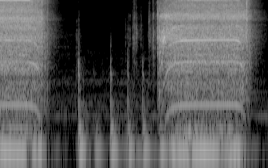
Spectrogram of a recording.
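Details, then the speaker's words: Old Protool angle grinder: motor whine climbs gradually after each switch-on instead of snapping to speed, with occasional popping from the gear head; suspected too much grease causing resistance, fix is removing some; slow start-up. "plus she's starting off slow and picking up speed so have to say there's a lot of resistance on here"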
